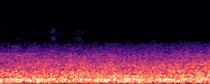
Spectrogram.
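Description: Steady low rumble from a fireworks display as its last bursts die away, with a murmur of onlooking voices over it.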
